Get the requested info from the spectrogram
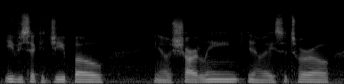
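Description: A man's voice: on the low side, flat delivery, fairly quick, slight background noise. A man co-hosting a conversational discussion who listens closely and affirms often. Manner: affirming listener, frequent agreement. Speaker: podcast co-host.

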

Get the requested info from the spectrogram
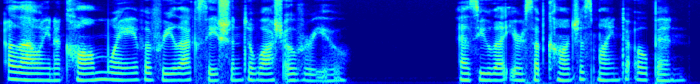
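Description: Calm woman guiding meditation, evenly pitched. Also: dry recording, clean studio sound. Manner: gentle, calming, measured delivery. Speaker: host and narrator of a guided meditation podcast. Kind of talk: scripted guided imagery meditation narration.

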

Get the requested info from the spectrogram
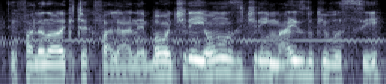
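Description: A man's voice: fairly high pitch, fast, a little hiss or hum. A Brazilian man narrating a tabletop game as game master in a casual, descriptive way, checking in with his players.

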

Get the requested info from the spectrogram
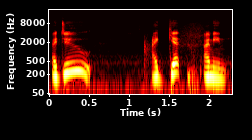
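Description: A man with a slightly higher-than-average voice chats casually as a podcast co-host. His delivery is halting, often circling back to rephrase a thought as he forms it. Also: lively intonation, darkish tone. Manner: halting, repeats and rephrases as he thinks. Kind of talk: casual chat about video games.

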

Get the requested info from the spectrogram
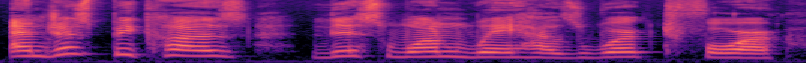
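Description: A woman's voice: a little high, measured pace, dry recording, studio quality. Young woman giving upbeat podcast advice. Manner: animated, laughs often, gives advice in numbered points. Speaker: podcast co-host. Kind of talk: casual chat.

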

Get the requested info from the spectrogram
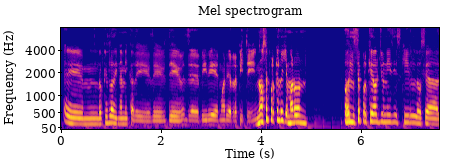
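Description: Halting man, casual chat. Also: on the high side. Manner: halting, hesitant. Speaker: podcast co-host.

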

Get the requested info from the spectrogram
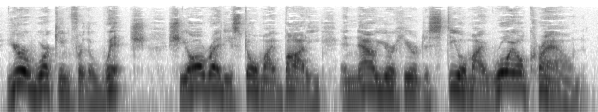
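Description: A grumpy pumpkin-head king from a children's storybook, acted out by a narrator, pitched up and swooping with every boast. He is huffy, theatrical and full of his own importance, with a husky edge to the voice. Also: sing-song, normal speed, a little mellow. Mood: haughty, bitter. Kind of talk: animated children's storybook character reading.

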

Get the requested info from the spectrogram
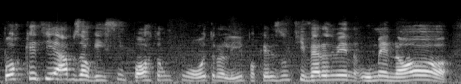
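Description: Brief: blunt, exasperated Brazilian co-host, mid pitch, faint music under the talk. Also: quick pace, a little mellow, highs cut off. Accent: Brazilian Portuguese. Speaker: podcast co-host. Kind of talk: casual podcast chat.

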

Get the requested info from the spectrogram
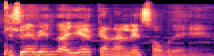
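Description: A man co-hosting a podcast with a Mexican Spanish accent, telling rambling stories with many pauses and fillers. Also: a little high, lively intonation, vocal fry, soft background music. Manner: rambling storyteller, hesitant fillers. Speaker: podcast co-host. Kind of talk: casual chat.

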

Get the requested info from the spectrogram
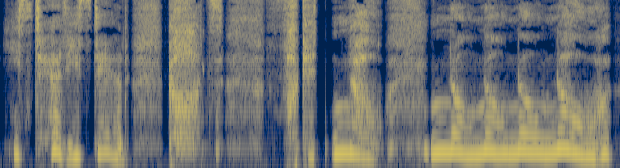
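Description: A woman's voice: sits high, very slow, no echo, pitched above the performer's own voice. A woman voicing a tough young cyborg mercenary, a hardened fighter who screams profanities in grief and rage. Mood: grief-stricken.

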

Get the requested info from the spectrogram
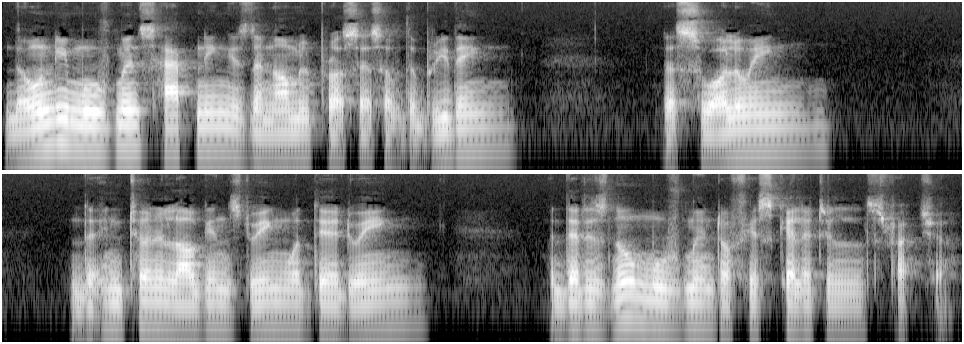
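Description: A man leading a guided meditation in short, repeated instructional phrases, measured and with long pauses. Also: fairly low pitch, fairly even intonation, warm tone. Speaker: meditation guide, podcast host.

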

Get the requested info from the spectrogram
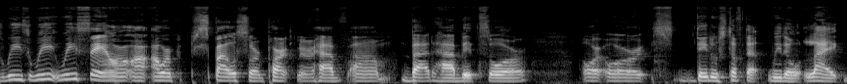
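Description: A blogger with a congested nose, so every word comes out nasal. They read a written passage aloud at a measured pace. When they explain it in their own words, they stall and repeat themselves. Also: mid-range voice. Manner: halting and repetitive when speaking off the page. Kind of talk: reading a relationship post aloud, then explaining it.

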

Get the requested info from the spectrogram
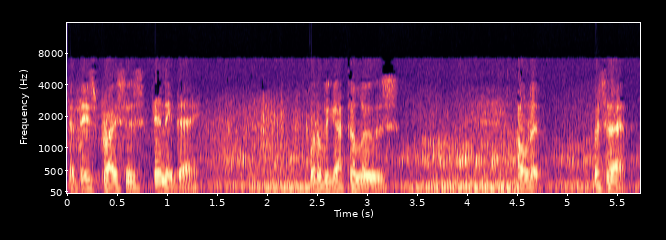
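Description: An actor playing an easygoing, tough salvage diver in an old-time radio drama, with a dry, laconic delivery. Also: male voice, fairly low pitch, very animated, measured pace, heavy background noise. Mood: wry, game. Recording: tinny old radio broadcast with music.

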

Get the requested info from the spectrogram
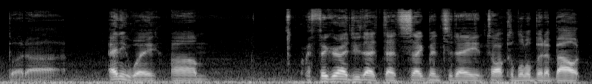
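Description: A hoarse man hosting a podcast, talking casually with a halting manner and many fillers. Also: sits low, a little mellow, slight background noise. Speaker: podcast host. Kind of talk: casual talk.

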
